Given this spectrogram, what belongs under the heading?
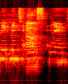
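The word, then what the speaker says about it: MinterEllison: Minter Ellison. I think that's how you say it. Minter Ellison, yeah.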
